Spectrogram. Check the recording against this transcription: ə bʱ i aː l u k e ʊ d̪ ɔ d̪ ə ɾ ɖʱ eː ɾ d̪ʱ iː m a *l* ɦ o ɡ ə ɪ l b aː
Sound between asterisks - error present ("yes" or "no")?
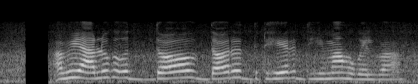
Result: yes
